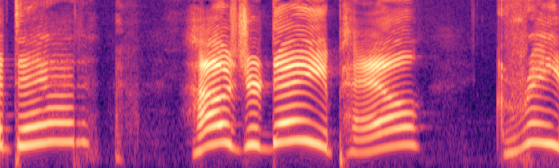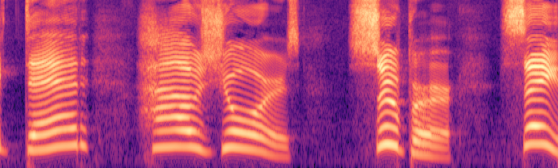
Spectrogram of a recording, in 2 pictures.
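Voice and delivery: high, sugary sitcom voices, slow and sweet; mock a too-perfect TV family; mock wholesome family. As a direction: Bender mocking Brian's home life with sweet sitcom voices. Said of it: "Here's my impression of life at Big Bry's house".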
